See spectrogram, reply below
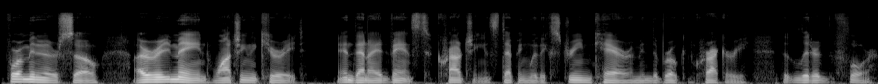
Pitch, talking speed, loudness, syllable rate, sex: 90 Hz, 190 wpm, -21 LUFS, 6.1 syllables/s, male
